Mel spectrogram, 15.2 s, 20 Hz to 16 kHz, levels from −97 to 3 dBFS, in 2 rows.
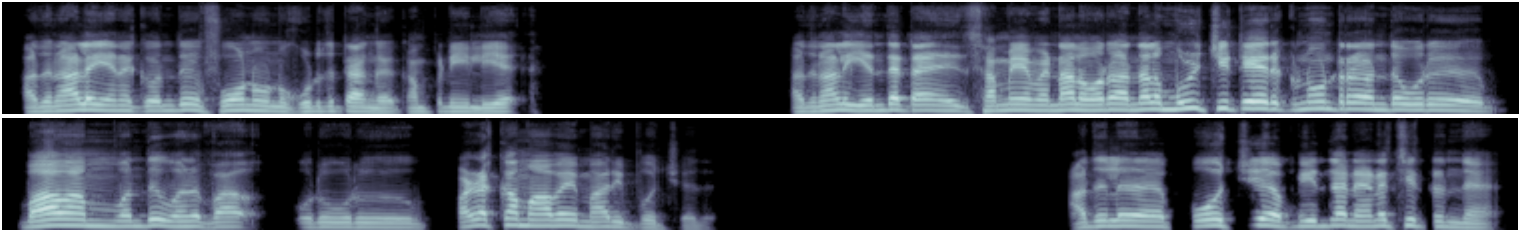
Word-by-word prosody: அதனால 155 +6 +1
எனக்கு 155 -2 -4
வந்து 170 +4 -4
ஃபோன் 165 +1 0
ஒண்ணு 140 -3 -4
குடுத்துட்டாங்க 140 -3 -2
கம்பனிலயே 125 +1 -4 1.4
அதனால 160 +7 0
எந்த 175 +3 +3
டைம் 160 -4 +1
சமயம் 175 +2 +2
வேணாலும் 175 +1 +3
வரும். 185 +1 +4
அதனால 200 +2 +4
முழிச்சுகிட்டே 230 -1 +4
இருக்கணுன்ற 210 +2 -1
அந்த 185 0 -1
ஒரு 180 -1 -2 0.6
பாவம் 195 -1 +6
வந்து 170 +3 -3
ஒரு 165 0 -1 0.7
ஒரு 145 0 -7 0.5
பழக்கமாவே 190 -2 +1
மாறிப்போச்சு 135 -7 -8
அது. 105 - -26 1.9
அதுல 175 +5 -2 0.3
போச்சு 195 +2 -2
அப்படின்னு 170 +3 -3
தான் 185 -3 +1
நினைச்சுட்டு 185 -1 -3
இருந்தேன். 135 -4 -6
170 Hz, 125 wpm, -22 LUFS, 145-190 Hz, 1.9 s, பாவம்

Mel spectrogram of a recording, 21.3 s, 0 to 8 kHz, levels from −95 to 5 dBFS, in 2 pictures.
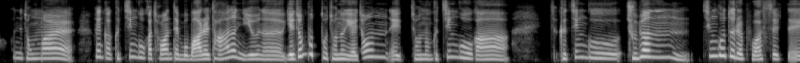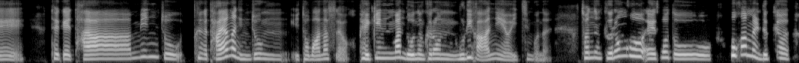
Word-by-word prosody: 근데 250 -3 -11
정말 230 -1 0 0.3
그러니까 295 -6 -2
그 230 - -8
친구가 265 -2 -3
저한테 220 0 0
뭐 190 -1 -2
말을 190 +4 +5
다 210 0 -2
하는 265 -4 0
이유는 190 -2 -2
예전부터 330 - +3
저는 215 -1 -2
예전에 260 - -2
저는 200 -1 -6
그 210 - -6
친구가 200 -10 -1 0.5
저 - - -20
그 220 - -1
친구 245 -6 -3
주변 285 - +1 0.2
친구들을 345 -8 +1
보았을 205 +1 -3
때 185 -2 -6 0.4
되게 210 -2 +1
다민족 220 +6 +1
그러니까 220 -4 -5
다양한 260 +10 +7
인종이 200 -1 -5 0.2
더 195 - -4
많았어요. 190 +4 -3 0.2
백인만 245 +3 +3
노는 210 0 +3
그런 210 -3 -1
무리가 215 - +1
아니에요 185 -2 -2
이 170 - -8
친구는. 190 +1 -14 0.4
저는 255 -1 -1
그런 305 +8 +1
거에서도 220 - +2 0.2
호감을 370 - +5
느껴 215 +2 -1
220 Hz, 295 characters per minute, -23 LUFS, 200-265 Hz, 0.5 s, 다양한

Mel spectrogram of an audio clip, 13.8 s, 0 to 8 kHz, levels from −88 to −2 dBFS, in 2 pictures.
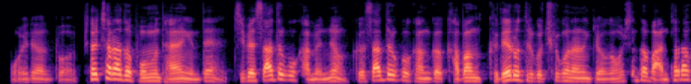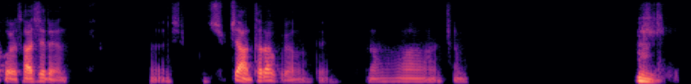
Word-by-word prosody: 오히려 95 -1 -6
뭐 85 -1 -10
펼쳐라도 185 -3 +6
보면 120 +1 -1
다행인데 100 +2 -2
집에 130 +2 +1
싸 145 +4 +5
들고 165 -4 0
가면요 90 +5 -4
그 110 - -5
싸 145 +7 +5
들고 150 -7 0
간 105 -2 -2
거 105 - 0
가방 115 +5 0
그대로 160 +7 +4
들고 120 -6 -4
출근하는 115 -5 -1
경우가 95 +1 -4
훨씬 110 +3 -8
더 145 - +2
많더라고요 165 - 0
사실은. - - -4 0.9
예 - - -15
쉽 - - -26 0.2
쉽지 100 - -4
않더라고요. 110 - -4
네. - - -20 0.4
아 105 0 -15 0.2
참. - - -18 1.7
음. 100 - -3
115 Hz, 285 characters per minute, -24 LUFS, 100-140 Hz, 1.7 s, 펼쳐라도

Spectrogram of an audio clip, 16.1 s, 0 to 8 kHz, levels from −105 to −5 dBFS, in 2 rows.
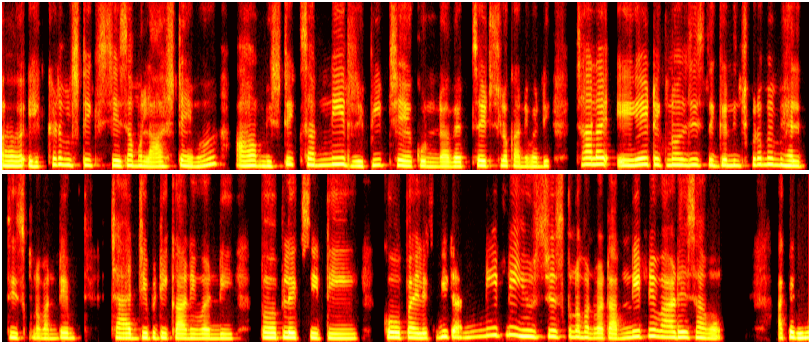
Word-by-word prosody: ఆహ్, 230 -1 +4
ఎక్కడ 245 +9 -2
మిస్టేక్స్ 255 0 -4
చేశామో 235 -1 +2
లాస్ట్ 210 +1 -4
టైమ్, 210 -3 0 0.4
ఆ - - +3 0.2
మిస్టేక్స్ 275 +7 -4
అన్నీ 265 +4 +2 0.2
రిపీట్ 255 +5 -2
చేయకుండా 225 -4 +1
వెబ్‌సైట్స్‌లో 230 +3 0
కానివ్వండి, 205 +1 -4 0.3
చాలా 300 +1 +3 0.3
ఏఐ 270 +4 +5
టెక్నాలజీస్ 265 0 0
దగ్గర 255 +1 0
నుంచి 240 0 -4
కూడా, 285 +1 +1
మేము 270 -3 +1
హెల్ప్ 230 0 0
తీసుకున్నాం. 220 -1 -3
అంటే, 220 +4 -2 0.5
చాట్‌జీపీటీ 230 +1 0
కానివ్వండి, 210 0 0 0.4
పర్‌ప్లెక్సిటీ, 230 -2 +4 0.5
కో 250 - +7 0.2
పైలట్స్ 225 -1 +1
వీటన్నిటిని 290 +8 -2
యూజ్ 280 -2 +3
చేసుకున్నాం 270 -2 -1
అనమాట, 225 0 -2
అన్నిటిని 275 +7 +1
వాడేశాము. 250 -3 +1 0.6
అక్కడ 245 +3 +4
ఏం 230 - +4
235 Hz, 135 wpm, -21 LUFS, 220-265 Hz, 0.6 s, కో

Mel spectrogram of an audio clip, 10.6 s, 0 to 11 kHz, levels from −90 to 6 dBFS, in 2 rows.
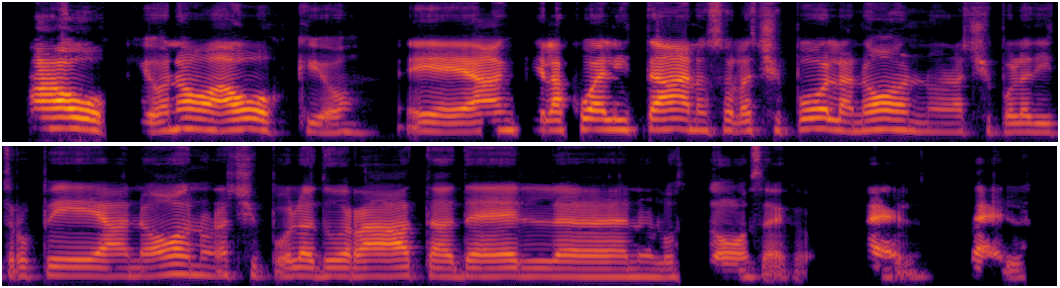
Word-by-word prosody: A 225 0 +9
occhio, 185 -3 0
no, 220 0 +4
a 195 +2 +7
occhio. 170 -6 -2 0.2
E 170 -2 +2
anche 190 +3 +3
la 195 - +3
qualità, 210 0 +3
non 195 -2 -2
so, 195 - -6
la 180 - -4
cipolla 195 +1 -2
non 200 +1 +1
una 165 -1 -12
cipolla 165 0 -8
di 160 0 -10
tropea, 165 0 -4
non, 175 +4 -3
una 170 - -9
cipolla 165 -2 -7
dorata 160 0 -2
del 155 -1 -3
non 150 - -12
lo 145 0 -13
so, 135 0 -6
sai - - -9
com - - -24 0.3
bella, - - -3 0.2
bella. - - -5
170 Hz, 170 wpm, -24 LUFS, 160-195 Hz, 0.3 s, A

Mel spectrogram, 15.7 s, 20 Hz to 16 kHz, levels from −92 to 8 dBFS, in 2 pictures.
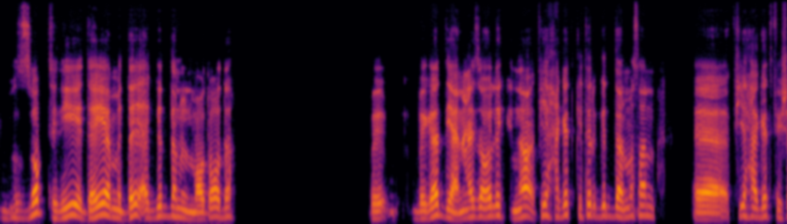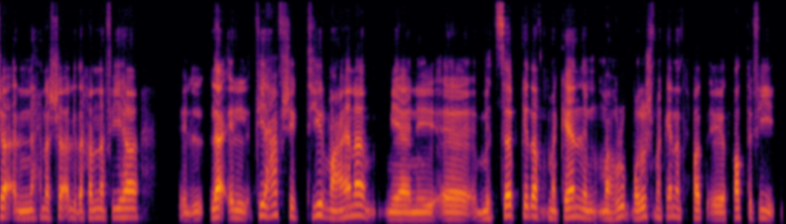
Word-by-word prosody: بالضبط، 125 - -1
دي 140 +8 +2
ده - - +2
هي 175 0 +8
متضايقة 125 -7 +2
جدًا 155 +4 -3
من 145 - -5
الموضوع 115 +4 +1
ده. - - -4 1.4
ب 120 +1 -2 0.3
بجد، 120 +7 +2
يعني 115 -1 +5
عايز 140 +3 +1
أقول 150 +2 +2
لك، 170 - 0
إن - - -3
هو 155 - +4
في 170 - -1
حاجات 160 +3 -2
كتير 175 -2 -4
جدًا 155 -1 0
مثلًا، 160 +2 -4 0.4
آآ، 110 -1 +3
في 165 - -2
حاجات 150 0 -1
في 135 - -8
شقّة - - +2
إن 120 +1 -4
إحنا 130 +1 -6
الشقّة - - 0
اللي - - -5
دخلنا 135 0 -2
فيها 140 +1 +1 0.4
ال 110 +2 -8
لأ، 150 - +7
ال 125 -3 -3
في 170 - 0
عفش 175 -3 -2
كتير 155 +6 -4
معانا، 130 +7 +3
ب 225 - -15
يعني، 110 0 0
آآ، 110 -2 -1
متساب 170 -6 +2
كده 160 -2 +2
في - - -17
مكان 130 0 +1
ماغلو 120 +7 -3
مالوش 145 +4 -2
مكان 140 +1 -5
اتحط 130 -2 -2
يتحط 110 +6 -3
فيه. 130 - -6
140 Hz, 200 wpm, -23 LUFS, 120-155 Hz, 1.4 s, هي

